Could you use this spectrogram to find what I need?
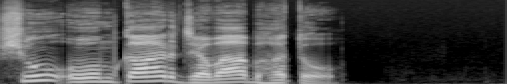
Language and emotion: Gujarati, neutral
